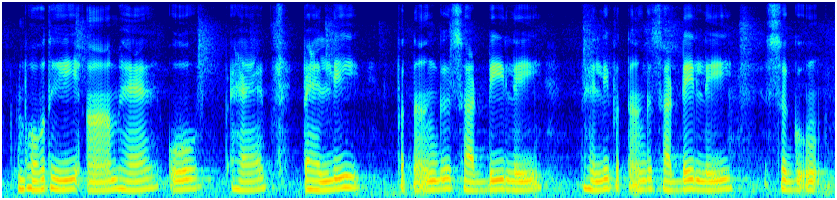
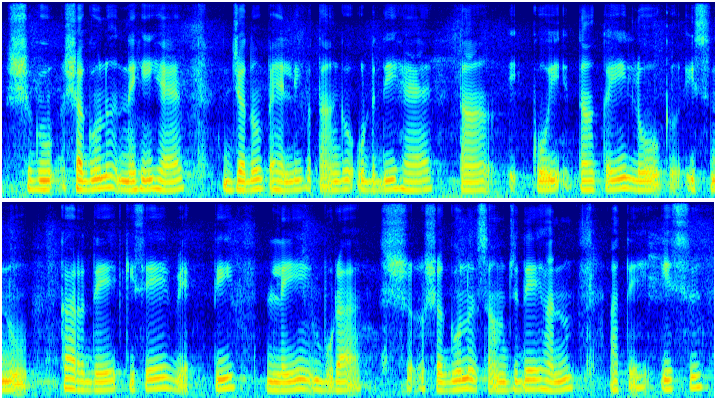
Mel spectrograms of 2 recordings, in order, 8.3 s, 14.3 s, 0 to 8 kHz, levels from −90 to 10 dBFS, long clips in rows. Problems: background sounds at intervals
